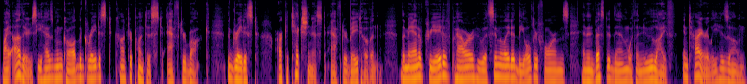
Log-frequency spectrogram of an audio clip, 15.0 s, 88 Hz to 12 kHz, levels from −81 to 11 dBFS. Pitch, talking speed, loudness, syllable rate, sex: 105 Hz, 145 wpm, -19 LUFS, 5.0 syllables/s, male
